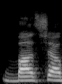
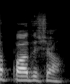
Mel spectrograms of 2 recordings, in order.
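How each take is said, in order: First: बादशाह with an initial B sound; Indian pronunciation. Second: पादशाह with an initial P sound; original pronunciation. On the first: Teacher showing what India began to say, Indian B pronunciation. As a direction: say बादशाह starting on B, not P. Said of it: "pronunciation की वजह से India में". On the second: Teacher giving the actual name of the post, original P pronunciation. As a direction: say पादशाह starting on P, not B. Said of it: "post का नाम था पादशाह". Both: Shown as a demonstration.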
